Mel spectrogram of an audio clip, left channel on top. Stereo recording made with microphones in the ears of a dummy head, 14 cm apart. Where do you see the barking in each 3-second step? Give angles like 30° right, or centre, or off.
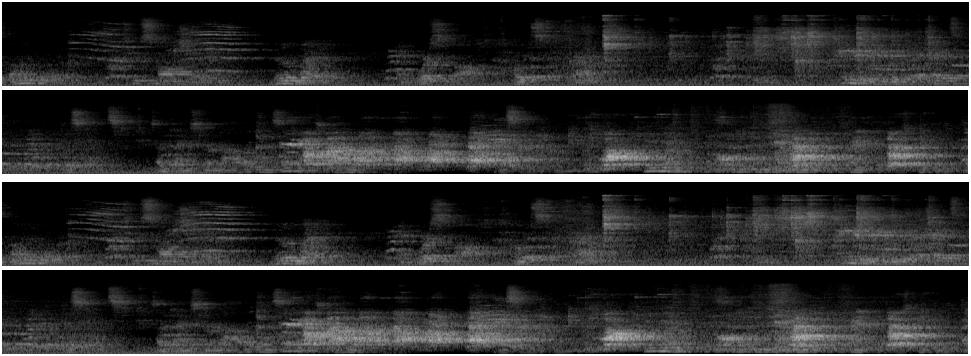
30° left, 30° left, 30° left, 30° left, centre, 20° left, 30° left.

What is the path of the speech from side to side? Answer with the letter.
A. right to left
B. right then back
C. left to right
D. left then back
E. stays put
E.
